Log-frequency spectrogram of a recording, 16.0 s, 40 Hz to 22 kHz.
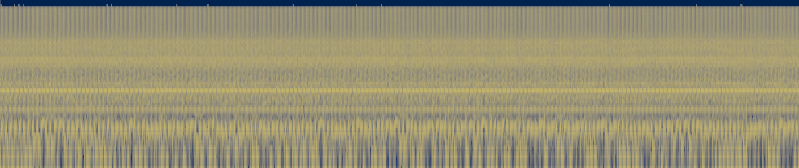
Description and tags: Sub-sequence 001
This sound is a processed monotron beep.
The headphones output from the monotron was fed into the mic input on my laptop soundcard. The sound was frequency split with the lower frequencies triggering a Tracker (free VST effect from mda @ smartelectronix, tuned as a suboscillator).
The higher frequencies were fed to Saro (a free VST amp sim by antti @ smartelectronix).
Some of the sounds produced were unstable. Like this one where the sub-oscillator seems to be playing a little crazzy sequence. Sounds like a circuit-bent thingy.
